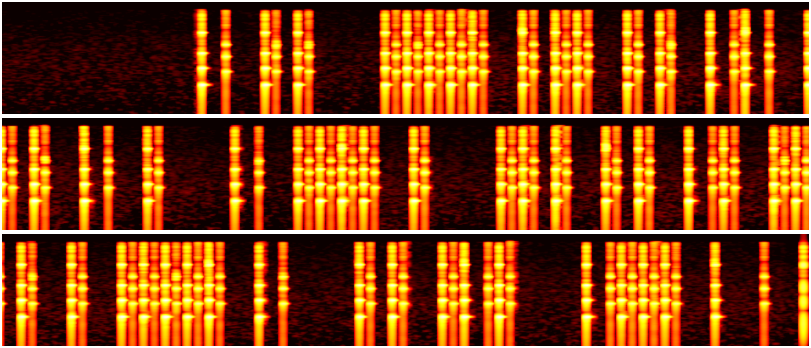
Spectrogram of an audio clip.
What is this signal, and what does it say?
Morse code (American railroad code), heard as a telegraph sounder, machine-sent. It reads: TO PROMOTE THE CONCEPT OF …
